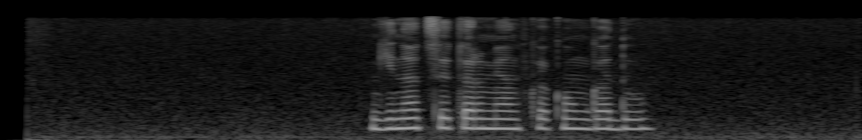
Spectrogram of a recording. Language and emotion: Russian, neutral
